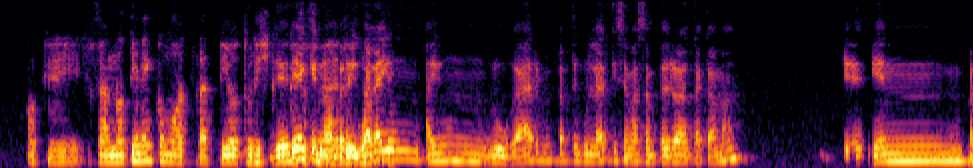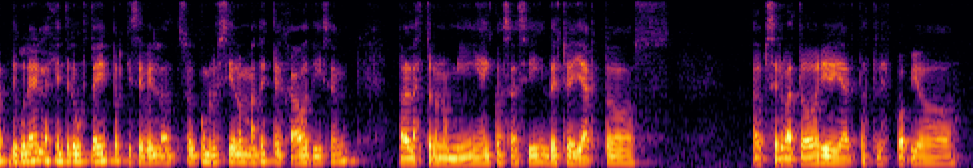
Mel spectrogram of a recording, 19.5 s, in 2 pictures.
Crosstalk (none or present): present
